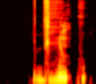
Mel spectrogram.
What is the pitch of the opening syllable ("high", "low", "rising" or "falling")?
high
